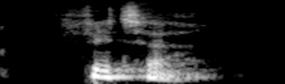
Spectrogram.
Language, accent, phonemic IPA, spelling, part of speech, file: English, Southern England, /ˈfɪtə/, fitter, noun / adjective, LL-Q1860 (eng)-fitter.wav
- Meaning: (noun) 1. A person who fits or assembles something 2. An epileptic 3. A coal broker who conducts the sales between the owner of a coal pit and the shipper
